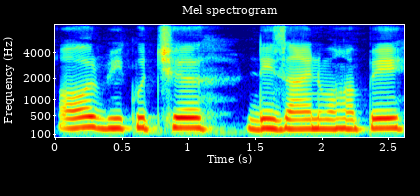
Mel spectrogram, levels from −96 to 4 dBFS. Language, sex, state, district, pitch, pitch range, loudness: Hindi, female, Chhattisgarh, Kabirdham, 215 Hz, 205-220 Hz, -13 LUFS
